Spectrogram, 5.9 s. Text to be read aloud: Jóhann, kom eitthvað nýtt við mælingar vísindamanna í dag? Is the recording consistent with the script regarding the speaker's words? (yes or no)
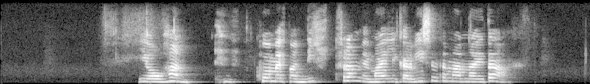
no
